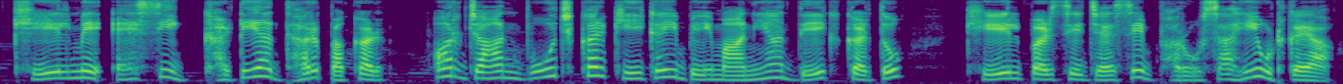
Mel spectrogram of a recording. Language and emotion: Hindi, disgusted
